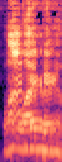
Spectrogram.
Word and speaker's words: LBRY: And it's spelled just like Jennifer would spell it, LBRY. – Library.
